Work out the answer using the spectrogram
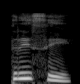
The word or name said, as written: ತ್ರಿಸೆ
